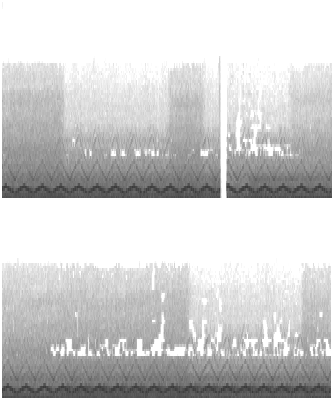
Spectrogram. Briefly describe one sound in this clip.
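A police siren wails fast and steadily, close by.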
